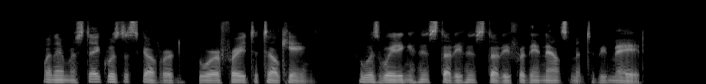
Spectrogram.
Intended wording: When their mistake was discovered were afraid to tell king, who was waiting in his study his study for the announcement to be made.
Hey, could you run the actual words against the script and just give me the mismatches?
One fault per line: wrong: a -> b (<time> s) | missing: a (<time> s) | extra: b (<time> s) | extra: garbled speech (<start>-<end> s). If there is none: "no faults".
no faults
